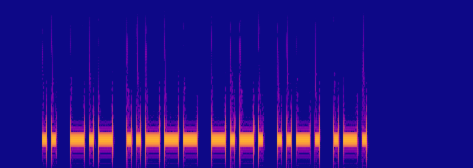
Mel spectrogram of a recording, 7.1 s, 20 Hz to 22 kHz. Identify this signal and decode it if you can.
Morse code, heard as a keyed tone, about 17 wpm, 700 Hz. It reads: IK2CFR
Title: DXCC-100 Call Signs - 6 Characters - Repeated 2x - 17wpm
